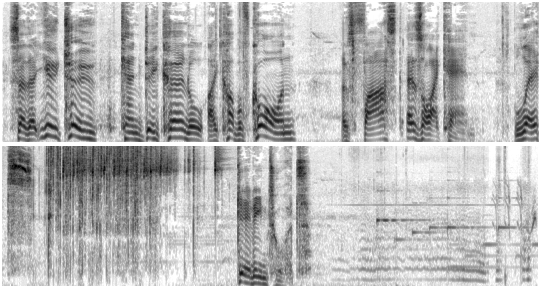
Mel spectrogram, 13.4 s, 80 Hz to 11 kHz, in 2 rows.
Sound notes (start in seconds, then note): 7.2 rapid tinkling; 11.3 piano music; 13.2 birds chirping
